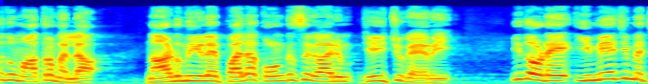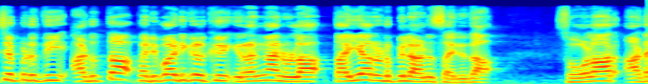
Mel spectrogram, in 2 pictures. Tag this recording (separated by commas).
man speaking, Speech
